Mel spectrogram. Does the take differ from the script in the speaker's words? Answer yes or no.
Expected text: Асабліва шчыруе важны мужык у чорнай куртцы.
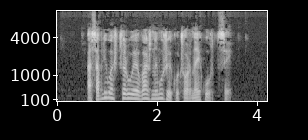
no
